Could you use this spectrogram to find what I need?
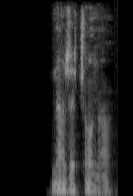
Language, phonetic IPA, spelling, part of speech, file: Polish, [ˌnaʒɛˈt͡ʃɔ̃na], narzeczona, noun, Pl-narzeczona.ogg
